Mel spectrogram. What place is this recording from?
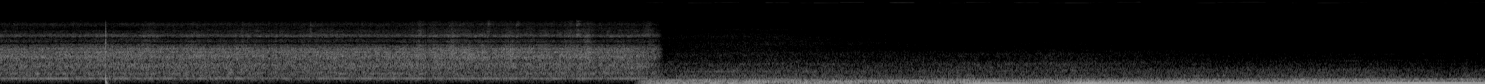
bus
